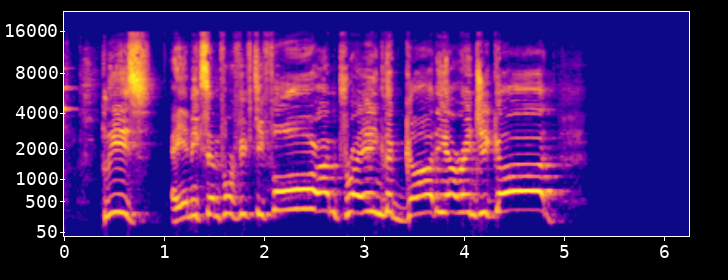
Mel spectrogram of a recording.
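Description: A young man shouts and cheers with joy.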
